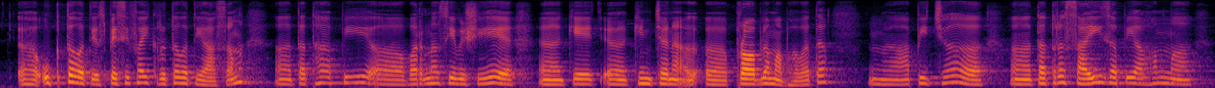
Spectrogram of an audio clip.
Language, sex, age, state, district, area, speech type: Sanskrit, female, 30-45, Kerala, Ernakulam, urban, spontaneous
